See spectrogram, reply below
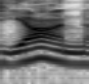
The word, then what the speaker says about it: yuan: Spending his yuan or whatever, how you pronounce yuan. Chinese yuan. – Yuan. – Okay, yuan.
